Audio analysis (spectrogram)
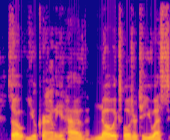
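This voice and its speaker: With an American accent, a man speaks in a dark, mellow tone at a medium pitch with ordinary pitch variation. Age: 30s. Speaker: podcast host. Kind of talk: podcast interview.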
